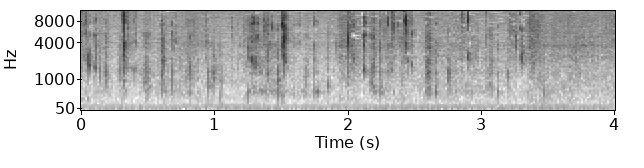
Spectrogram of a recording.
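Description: A person chewing crunchy raw food close to the microphone: irregular crisp crunches and wet mouth sounds, with no speech.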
